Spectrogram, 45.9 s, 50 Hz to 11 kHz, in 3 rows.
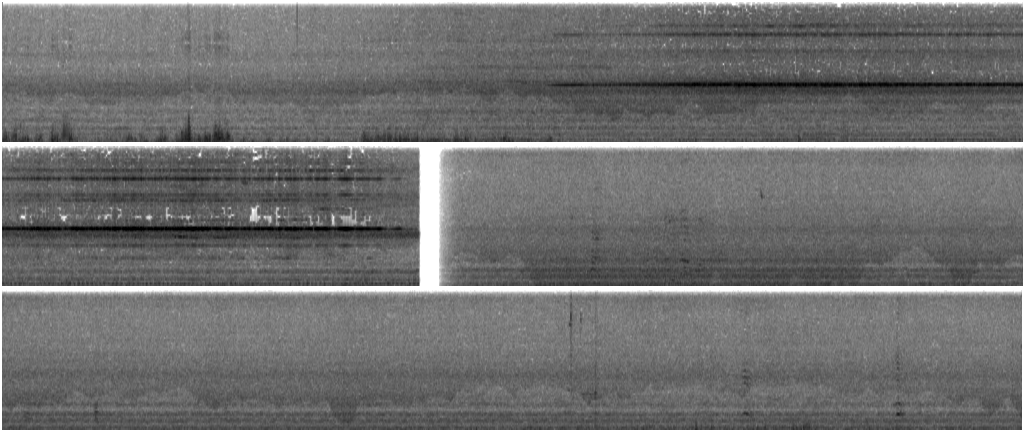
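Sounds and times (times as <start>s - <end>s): train rumble: 0.0s - 45.9s
thin high whine: 6.9s - 21.6s.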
